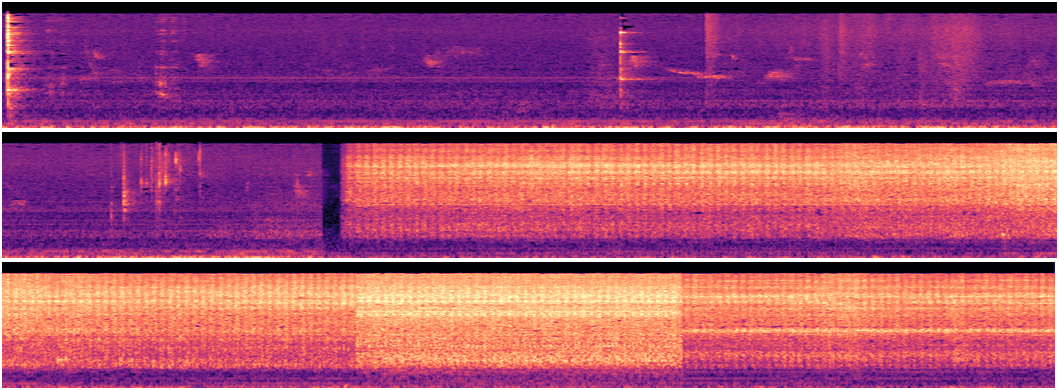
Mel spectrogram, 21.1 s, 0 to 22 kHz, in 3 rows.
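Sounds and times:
electric hand blender whisking: 9.3s - 21.0s.

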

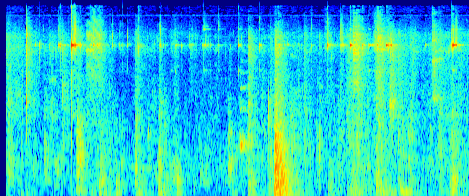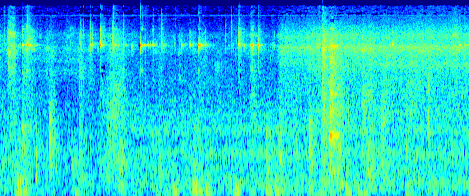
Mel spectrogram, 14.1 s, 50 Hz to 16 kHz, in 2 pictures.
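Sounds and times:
dog collar tag jingling: 0.4s - 7.6s, 8.2s - 11.2s
paws scuffing wood floor: 0.5s - 11.3s.

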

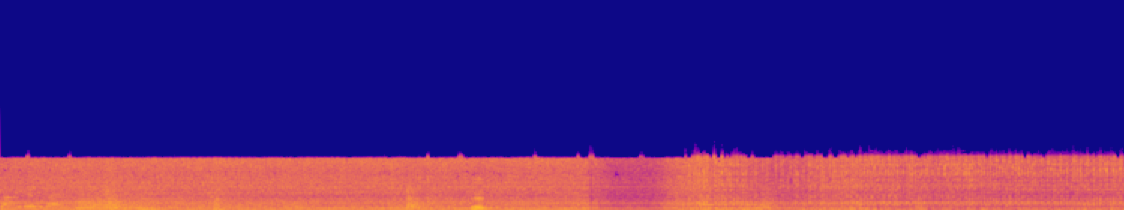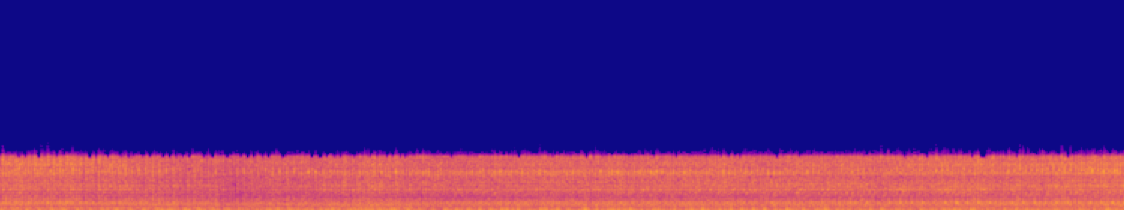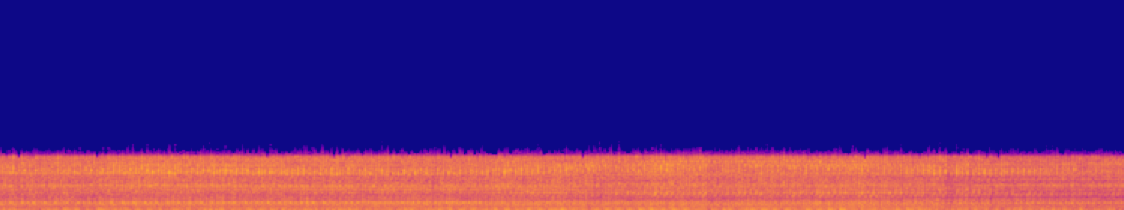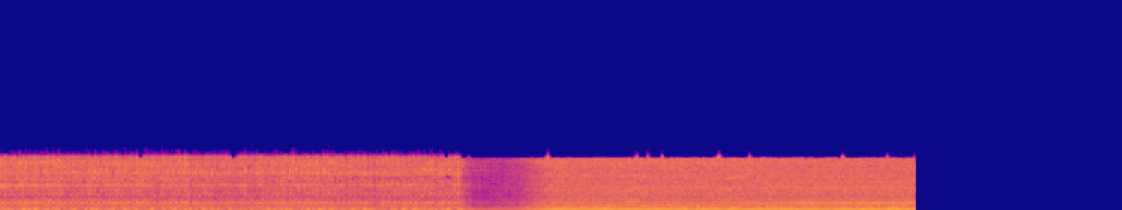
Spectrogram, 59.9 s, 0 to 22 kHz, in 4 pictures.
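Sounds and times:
sewing machine needles chattering: 9.1s - 51.2s.

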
